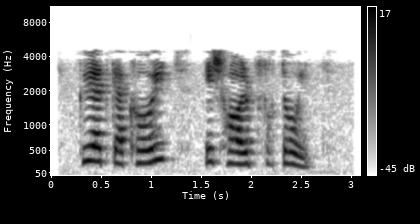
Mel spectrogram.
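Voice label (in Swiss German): "gekaut", Alsatian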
